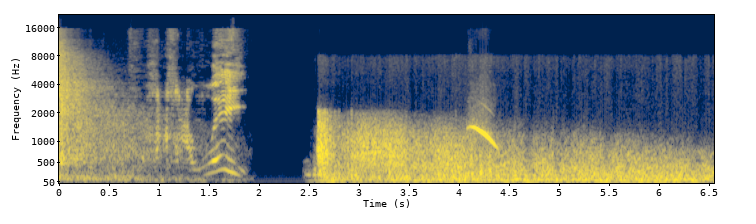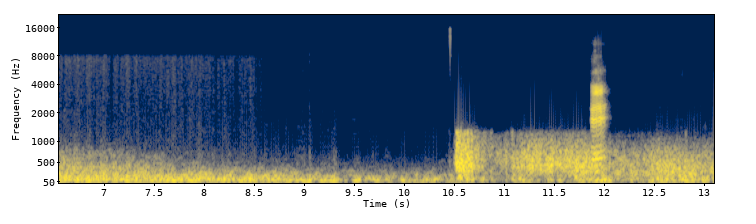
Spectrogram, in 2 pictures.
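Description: A 700 Nitro double rifle fires its right barrel in a huge, close boom that rolls into a long rumbling decay. A second heavy blast follows several seconds later, and a voice speaks briefly beforehand.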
